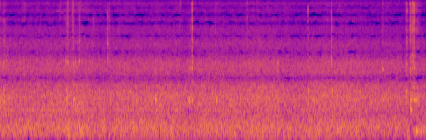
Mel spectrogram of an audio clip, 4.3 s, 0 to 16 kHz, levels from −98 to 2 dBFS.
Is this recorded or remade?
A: recorded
